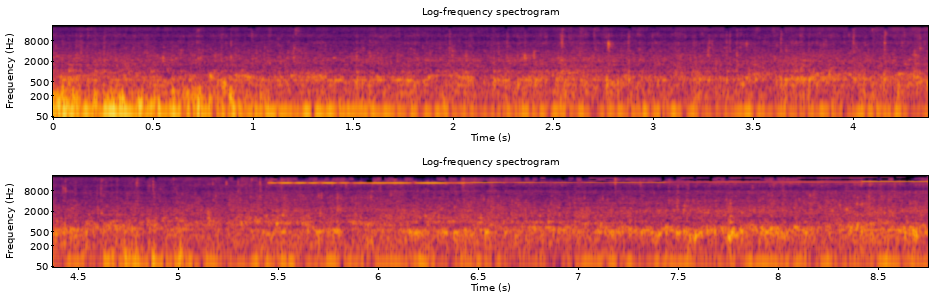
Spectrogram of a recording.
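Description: Pond water flows steadily out through a vortex pipe, a constant rushing gurgle close by that grows slightly louder partway through.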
